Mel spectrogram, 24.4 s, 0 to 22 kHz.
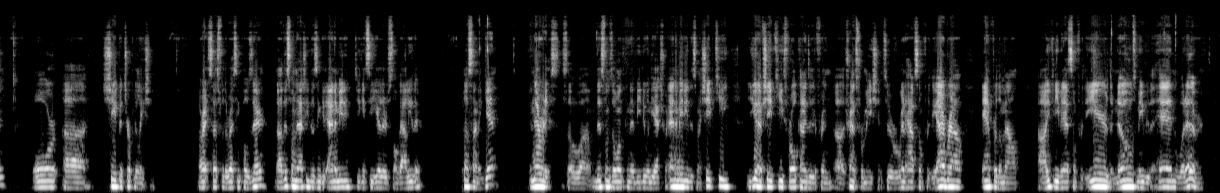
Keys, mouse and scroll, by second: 6.3-8.4 middle drag, 9.5-11.5 drag, 22.1-24.4 middle drag.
